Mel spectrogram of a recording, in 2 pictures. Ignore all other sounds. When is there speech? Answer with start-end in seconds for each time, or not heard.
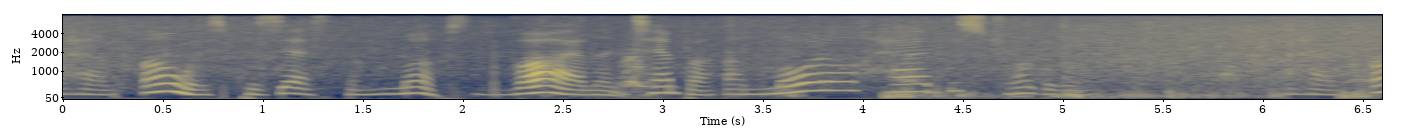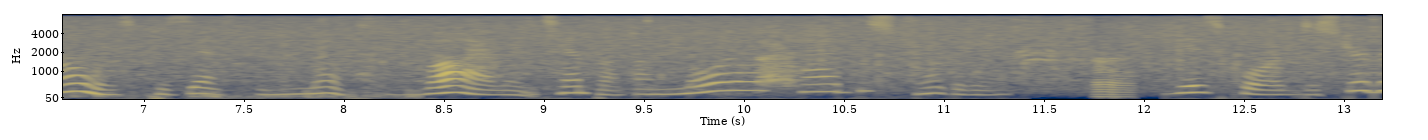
0.0-5.2, 6.2-11.3, 12.2-13.1.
